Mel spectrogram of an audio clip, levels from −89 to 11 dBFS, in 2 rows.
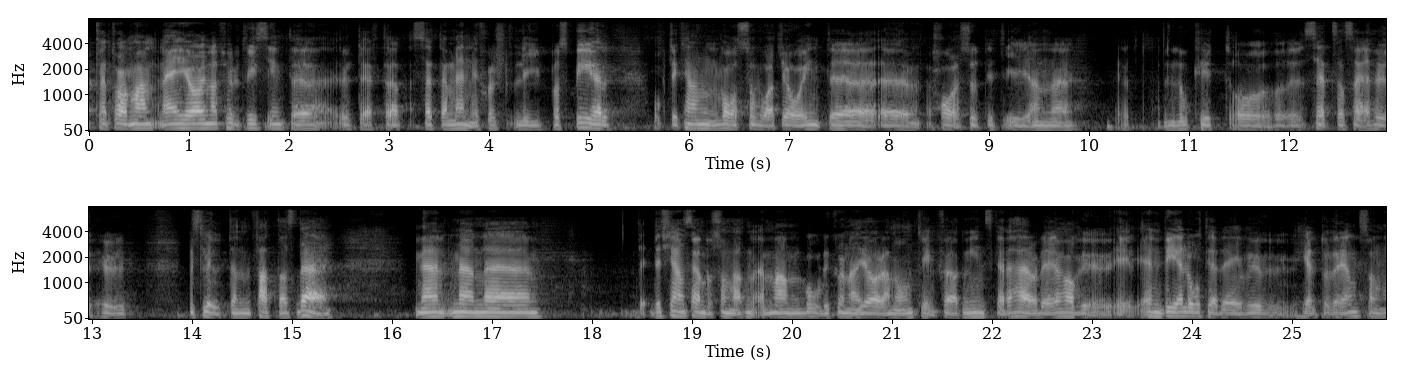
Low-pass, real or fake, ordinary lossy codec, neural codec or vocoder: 7.2 kHz; fake; none; codec, 44.1 kHz, 2.6 kbps, SNAC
